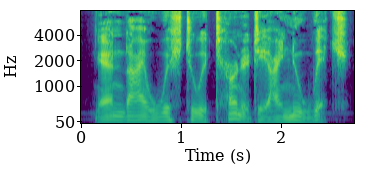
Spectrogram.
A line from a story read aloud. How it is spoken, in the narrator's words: said the guesser harshly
